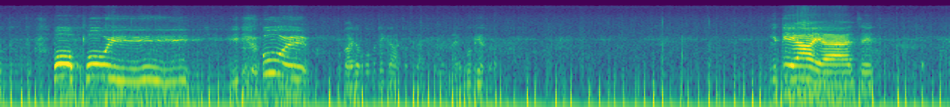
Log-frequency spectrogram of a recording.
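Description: A young boy talks excitedly into a nearby microphone.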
